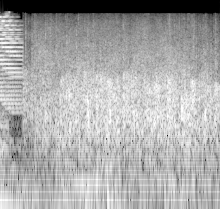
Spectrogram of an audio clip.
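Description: Studio audience applauding steadily, just after the tail of a music stinger that ends in a falling sweep at the very start.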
